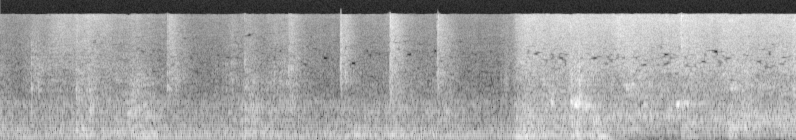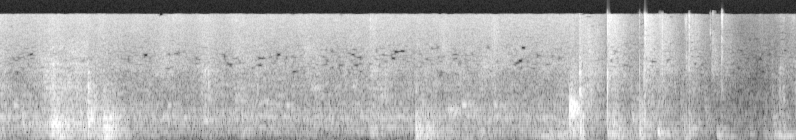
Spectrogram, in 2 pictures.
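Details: Running water and faint indoor clatter, with no animal sound heard.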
